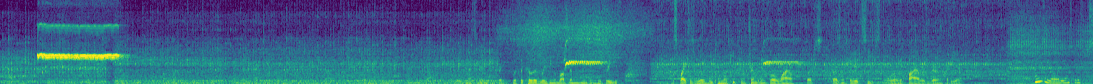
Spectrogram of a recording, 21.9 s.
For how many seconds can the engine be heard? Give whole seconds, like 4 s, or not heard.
22 s.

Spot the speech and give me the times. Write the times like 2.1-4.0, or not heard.
0.1-12.4, 13.4-19.4, 20.7-21.8.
